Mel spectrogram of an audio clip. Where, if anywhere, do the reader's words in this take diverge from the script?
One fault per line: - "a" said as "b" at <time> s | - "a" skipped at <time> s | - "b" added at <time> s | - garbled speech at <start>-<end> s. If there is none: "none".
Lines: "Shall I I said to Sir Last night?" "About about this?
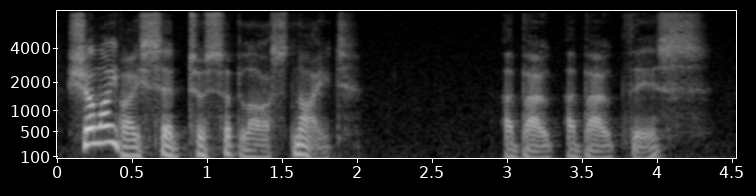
none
